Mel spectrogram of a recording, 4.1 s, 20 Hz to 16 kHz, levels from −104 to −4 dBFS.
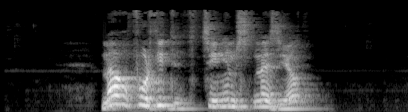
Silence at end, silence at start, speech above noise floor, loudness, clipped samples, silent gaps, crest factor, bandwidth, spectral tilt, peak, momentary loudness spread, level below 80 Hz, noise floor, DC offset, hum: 1 s; 1 s; 64 dB; -21 LUFS; under 0.1%; none; 22 dB; 11.5 kHz; -7 dB/octave; 0 dBFS; 13 LU; -68 dBFS; -84 dBFS; under 0.1%; none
